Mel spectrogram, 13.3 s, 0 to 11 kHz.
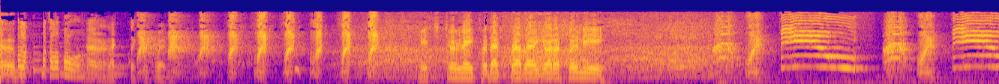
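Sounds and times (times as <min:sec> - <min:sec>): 
speech: 0:00.2 - 0:02.6, 0:05.6 - 0:08.2
person imitating duck quacks: 0:01.8 - 0:05.1, 0:09.5 - 0:13.3
laughter: 0:03.2 - 0:10.0
person imitating cat meows: 0:10.0 - 0:13.3.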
